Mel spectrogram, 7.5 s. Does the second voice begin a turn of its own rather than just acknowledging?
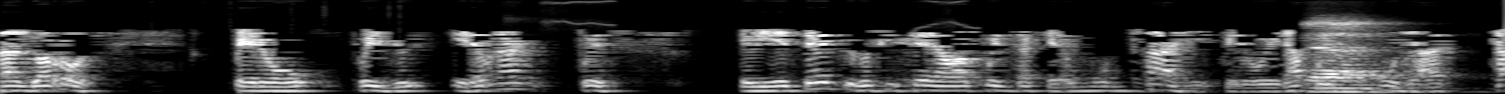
No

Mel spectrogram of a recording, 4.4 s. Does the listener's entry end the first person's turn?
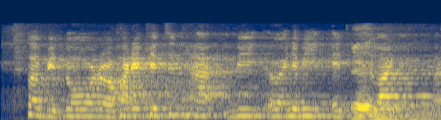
Yes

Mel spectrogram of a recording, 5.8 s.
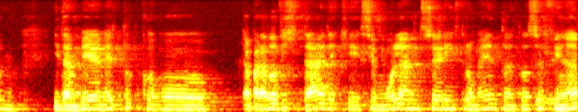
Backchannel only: Yes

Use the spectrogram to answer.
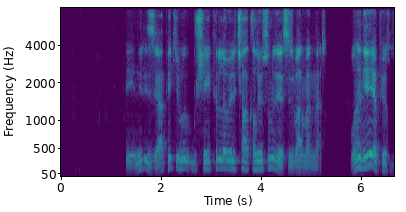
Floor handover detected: No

